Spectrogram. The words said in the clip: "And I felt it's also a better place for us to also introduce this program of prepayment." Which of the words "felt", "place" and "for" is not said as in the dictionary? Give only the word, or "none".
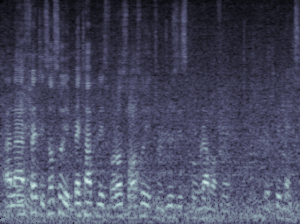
felt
